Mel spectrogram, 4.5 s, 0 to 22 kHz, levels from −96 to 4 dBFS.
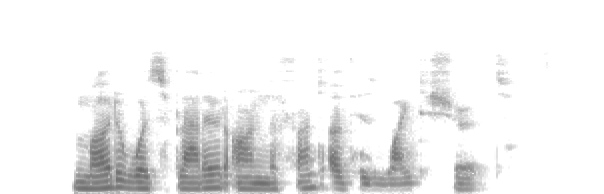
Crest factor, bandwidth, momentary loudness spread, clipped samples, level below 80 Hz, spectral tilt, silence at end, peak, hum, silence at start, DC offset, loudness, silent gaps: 22 dB; 7.4 kHz; 13 LU; under 0.1%; -86 dBFS; -6.5 dB/octave; 0.75 s; -24 dBFS; none; 0.55 s; under 0.1%; -46 LUFS; 3.67-3.71 s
